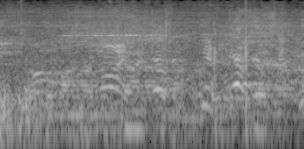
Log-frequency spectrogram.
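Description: Football players shouting short calls to each other during play, several voices overlapping, words unclear.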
